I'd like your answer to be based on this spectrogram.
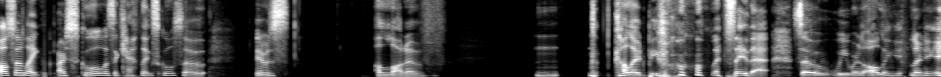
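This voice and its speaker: A woman of medium pitch speaks at a moderate pace with ordinary pitch variation and long, frequent pauses. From New Zealand. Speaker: podcast host. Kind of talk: casual chat.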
